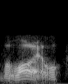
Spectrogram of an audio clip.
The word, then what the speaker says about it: Belial: along with the archdemon Belial, some people pronounce that Belial, who is the disembodied villain of Piper's tale.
